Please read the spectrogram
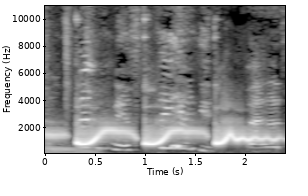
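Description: Cartoon-style comedy sound effect: a long falling tone that fades out about half a second in, overlapped by three quick rising whoops about two-thirds of a second apart.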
